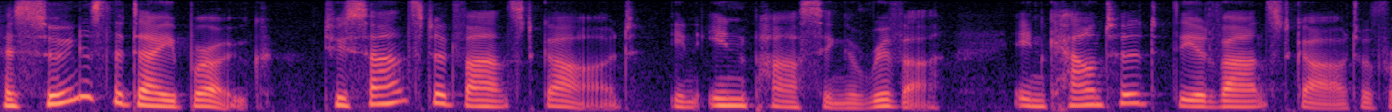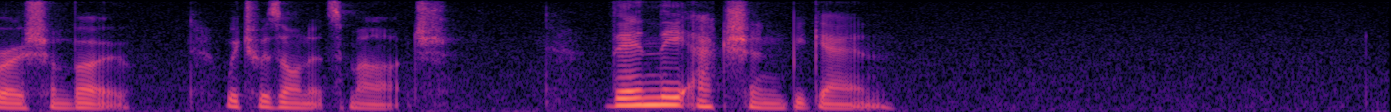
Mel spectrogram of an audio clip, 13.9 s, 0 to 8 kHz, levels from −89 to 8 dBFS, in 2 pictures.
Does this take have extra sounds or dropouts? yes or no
no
